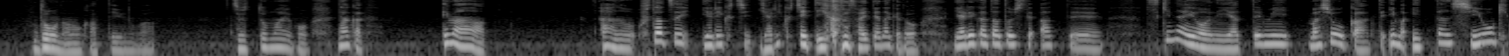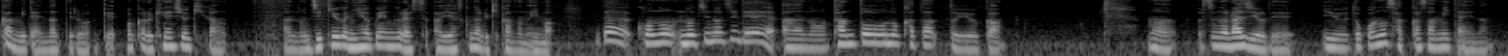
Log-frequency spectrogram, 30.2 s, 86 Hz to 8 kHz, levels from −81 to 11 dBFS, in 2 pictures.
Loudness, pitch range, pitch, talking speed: -28 LUFS, 150-230 Hz, 180 Hz, 295 characters per minute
